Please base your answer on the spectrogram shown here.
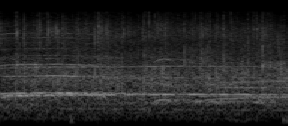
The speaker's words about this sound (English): Y'all can clap for my grace.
